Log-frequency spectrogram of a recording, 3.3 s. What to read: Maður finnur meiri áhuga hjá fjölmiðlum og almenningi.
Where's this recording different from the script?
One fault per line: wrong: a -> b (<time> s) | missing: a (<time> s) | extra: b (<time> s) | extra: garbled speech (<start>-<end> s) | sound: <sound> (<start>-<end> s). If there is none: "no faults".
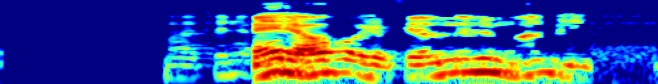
no faults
